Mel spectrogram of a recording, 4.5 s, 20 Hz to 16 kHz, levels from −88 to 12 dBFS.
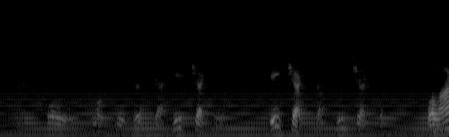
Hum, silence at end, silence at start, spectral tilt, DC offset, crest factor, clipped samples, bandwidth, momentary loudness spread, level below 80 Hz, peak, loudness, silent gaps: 60 Hz at -70 dBFS; 0 s; 0 s; -5 dB/octave; under 0.1%; 22 dB; under 0.1%; 4.5 kHz; 16 LU; -76 dBFS; -34 dBFS; -59 LUFS; none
